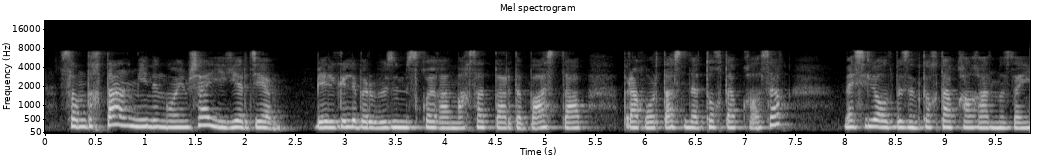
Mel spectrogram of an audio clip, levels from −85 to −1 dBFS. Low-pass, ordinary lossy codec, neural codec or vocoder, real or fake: 7.2 kHz; MP3, 48 kbps; vocoder, 44.1 kHz, 128 mel bands every 256 samples, BigVGAN v2; fake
